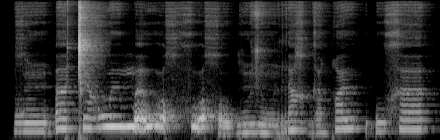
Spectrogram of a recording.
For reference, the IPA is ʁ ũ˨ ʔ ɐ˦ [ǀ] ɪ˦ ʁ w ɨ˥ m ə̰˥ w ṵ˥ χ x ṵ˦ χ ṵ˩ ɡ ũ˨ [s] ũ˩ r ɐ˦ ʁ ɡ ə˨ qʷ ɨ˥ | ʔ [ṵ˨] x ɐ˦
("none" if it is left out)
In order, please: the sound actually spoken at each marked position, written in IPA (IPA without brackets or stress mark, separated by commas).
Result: ǀ, z, u˨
